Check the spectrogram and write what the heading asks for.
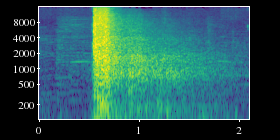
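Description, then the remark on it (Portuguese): A single loud gunshot sound effect cracks sharply, followed by a long reverberant tail that slowly fades over about a second and a half, heard alone without any talking. “É, eu vou Vou continuar atirando.”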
